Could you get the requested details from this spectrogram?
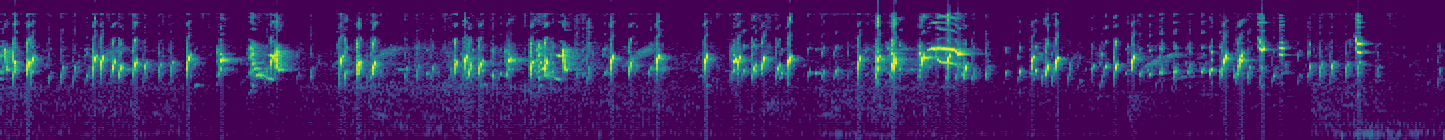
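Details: Goldfinch delivering long, diverse song phrases of dense high twitters, tinkling chirps and brief whistled accents, nearly continuous with a few short pauses.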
